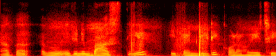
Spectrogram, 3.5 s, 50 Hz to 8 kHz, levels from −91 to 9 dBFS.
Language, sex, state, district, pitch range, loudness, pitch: Bengali, female, West Bengal, Purulia, 200-220 Hz, -26 LUFS, 210 Hz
